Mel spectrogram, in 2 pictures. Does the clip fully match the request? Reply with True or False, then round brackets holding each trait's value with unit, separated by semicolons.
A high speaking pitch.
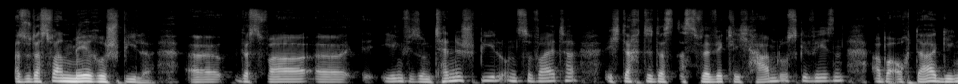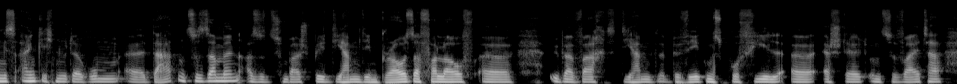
False (125 Hz)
